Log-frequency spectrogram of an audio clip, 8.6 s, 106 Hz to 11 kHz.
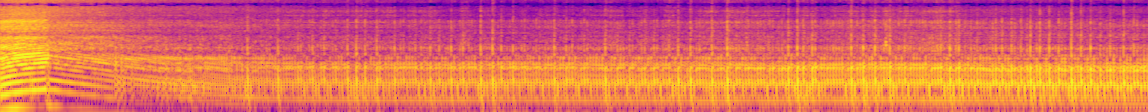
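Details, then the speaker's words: Homelite 1050 100cc chainsaw with 404 chain, first test cutting wood: it revs, bogs and surges unevenly and runs poorly under load. The owner suspects an air leak. "i'm pretty suspicious of an air leak so we'll find out"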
